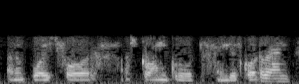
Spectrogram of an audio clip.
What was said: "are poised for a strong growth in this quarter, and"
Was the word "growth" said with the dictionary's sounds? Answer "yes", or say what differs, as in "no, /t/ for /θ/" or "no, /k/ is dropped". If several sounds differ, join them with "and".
no, /t/ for /θ/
